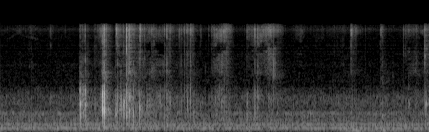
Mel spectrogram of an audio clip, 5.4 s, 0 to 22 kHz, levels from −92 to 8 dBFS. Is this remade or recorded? remade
